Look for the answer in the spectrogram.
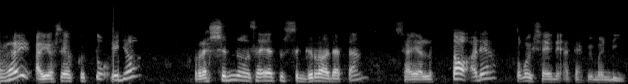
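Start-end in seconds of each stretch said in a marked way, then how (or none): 0.0-0.3 put-on high, loud "Hai," barked at the child; retold shout. Father shouting at his crying son again, loud. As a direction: yell "Hai," sharply, pitched high. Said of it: "saya kata".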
